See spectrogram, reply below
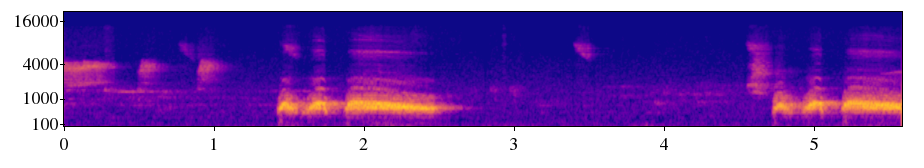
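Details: Lure recording of a persistently calling spotted dove for lazy doves. Some thin high chirps come first, then a low phrase of short notes into a long rough coo. A second phrase begins at the end.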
